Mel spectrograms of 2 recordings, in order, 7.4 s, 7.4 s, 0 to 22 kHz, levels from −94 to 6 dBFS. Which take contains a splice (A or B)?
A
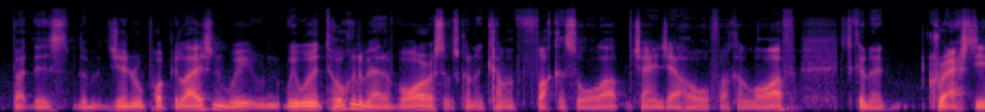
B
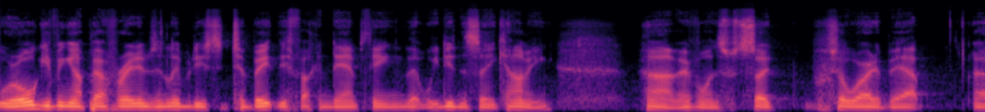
A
